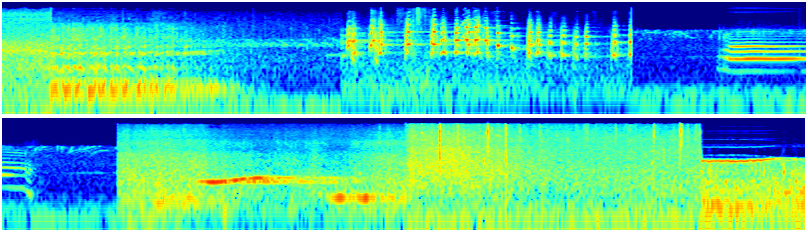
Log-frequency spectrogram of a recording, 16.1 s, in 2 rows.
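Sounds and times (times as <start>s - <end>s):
rapid bird calls: 3.4s - 6.4s.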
